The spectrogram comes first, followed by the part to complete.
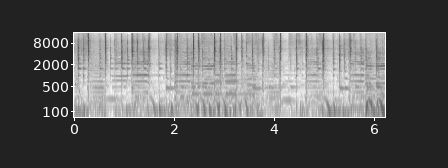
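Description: Yoruba hourglass talking drum struck rapidly with a curved stick, its low notes swooping up and down in pitch as the player squeezes the tension cords. It is played over a band backing with sustained melodic notes.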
